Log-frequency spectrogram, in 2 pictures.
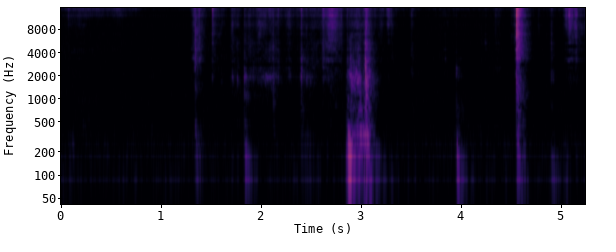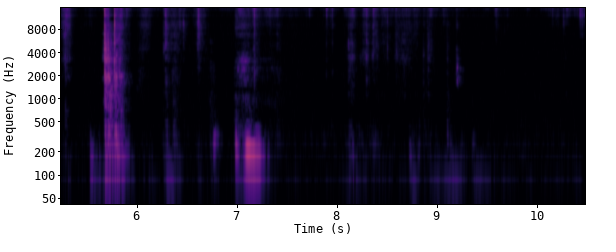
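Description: Handling of paper and cardstock: backing liners are peeled off foam adhesive strips and the card layer is shifted on the desk, making a scatter of short scrapes, crinkles and clicks. A throat is cleared about halfway through.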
